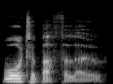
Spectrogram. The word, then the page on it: water buffalo: British English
